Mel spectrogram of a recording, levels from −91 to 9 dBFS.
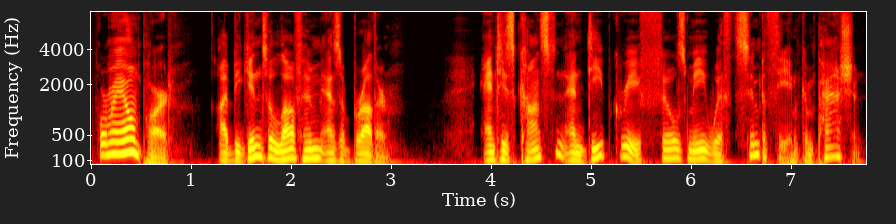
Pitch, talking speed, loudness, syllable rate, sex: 110 Hz, 185 wpm, -20 LUFS, 4.9 syllables/s, male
